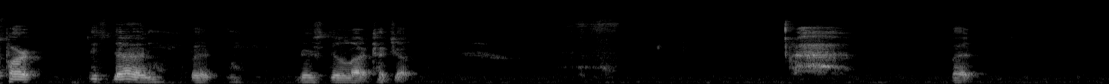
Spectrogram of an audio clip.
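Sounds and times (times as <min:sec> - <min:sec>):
man slurping coffee: 0:05.6 - 0:06.2
short breathy vocal sound: 0:07.9 - 0:08.6.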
